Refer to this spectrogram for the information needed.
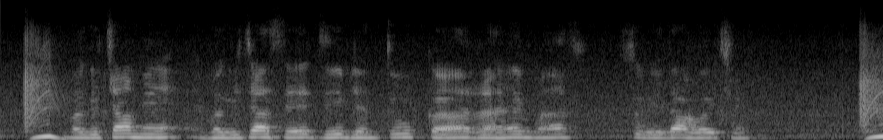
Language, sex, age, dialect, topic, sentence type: Maithili, male, 25-30, Angika, agriculture, statement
